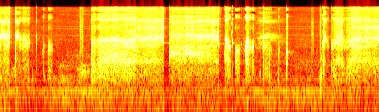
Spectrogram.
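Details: A hungry one-month-old cockatiel chick, awaiting hand-feeding, gives harsh, raspy hissing begging calls in near-continuous bursts with short breaks, along with soft clicks and a low indoor hum.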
